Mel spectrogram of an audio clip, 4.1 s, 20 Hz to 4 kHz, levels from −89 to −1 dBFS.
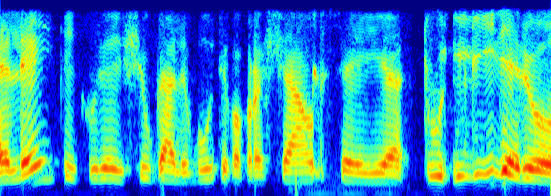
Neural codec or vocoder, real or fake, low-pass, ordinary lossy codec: none; real; 3.6 kHz; AAC, 32 kbps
